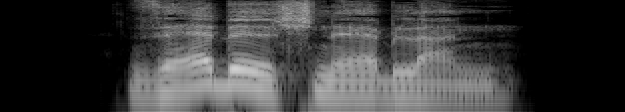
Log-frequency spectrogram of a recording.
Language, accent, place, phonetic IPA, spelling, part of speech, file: German, Germany, Berlin, [ˈzɛːbl̩ˌʃnɛːblɐn], Säbelschnäblern, noun, De-Säbelschnäblern.ogg
- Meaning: dative plural of Säbelschnäbler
